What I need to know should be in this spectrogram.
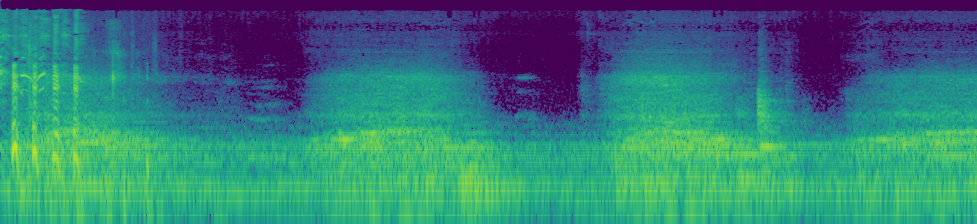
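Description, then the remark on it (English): A heavy empty washing machine is dragged across an office floor: a few clunks at the start, then three long, rising-and-falling grinding scrapes with a wheezing, groaning tone. No one speaks. “I'm just dragging an empty washing machine across the floor of the office here.”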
